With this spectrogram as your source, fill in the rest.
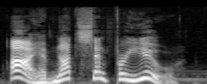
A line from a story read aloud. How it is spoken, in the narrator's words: she cried out vehemently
